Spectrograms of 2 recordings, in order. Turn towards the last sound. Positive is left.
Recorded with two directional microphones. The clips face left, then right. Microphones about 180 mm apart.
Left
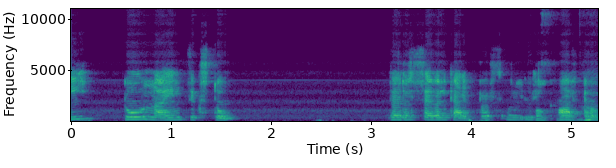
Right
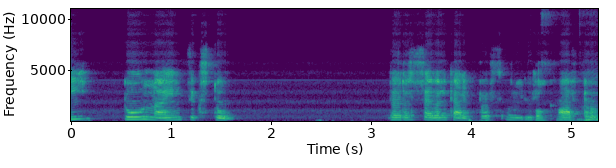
turn(degrees=-50)  # may be behind; listen again after turning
